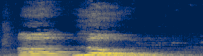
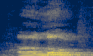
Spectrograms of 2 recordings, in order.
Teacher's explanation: We put the stress on the second syllable. Alone. So, it's an iambic pattern.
